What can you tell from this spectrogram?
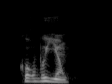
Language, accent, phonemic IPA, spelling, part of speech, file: French, France, /kuʁ.bu.jɔ̃/, court-bouillon, noun, LL-Q150 (fra)-court-bouillon.wav
- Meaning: a court bouillon, a short broth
